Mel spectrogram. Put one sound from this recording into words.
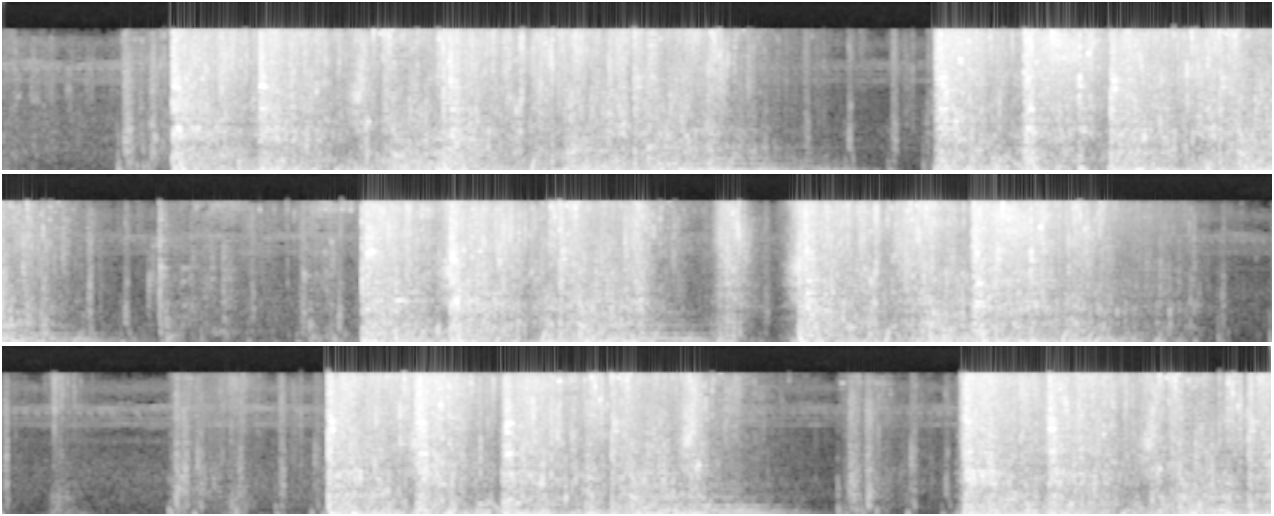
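A pickaxe strikes stone over and over in quick, loud bursts.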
